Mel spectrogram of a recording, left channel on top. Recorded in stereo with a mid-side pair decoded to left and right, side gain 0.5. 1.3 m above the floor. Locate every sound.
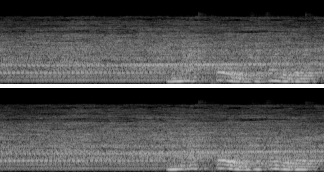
0.0 s an engine running: 25° left, 0.7 m
1.6 s a man speaking: 30° left, 1.4 m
